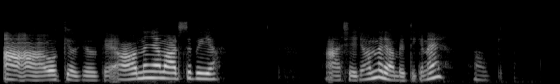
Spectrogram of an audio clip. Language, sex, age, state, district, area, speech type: Malayalam, female, 60+, Kerala, Kozhikode, urban, spontaneous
